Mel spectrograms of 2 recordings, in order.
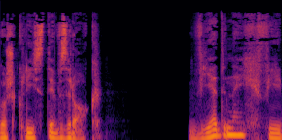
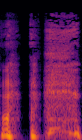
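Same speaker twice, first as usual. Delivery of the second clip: short dry chuckle in character; brief, contained laugh at an absurd case; amused chuckle; 2 semitones higher, 4 dB quieter than usual. Acted. Surgeon amused by the visions.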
